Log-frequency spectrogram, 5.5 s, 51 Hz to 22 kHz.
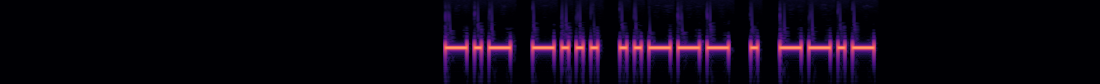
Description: Morse code, heard as a keyed tone, about 31 wpm, 700 Hz. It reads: KB2EQ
